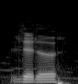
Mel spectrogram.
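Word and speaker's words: Lidl: of saying little he just said Li Li little like we going to the li no it's it's actually it's actually pronounced like officially it's actually pronounced little cuz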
